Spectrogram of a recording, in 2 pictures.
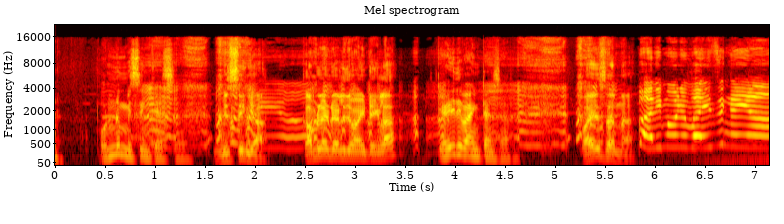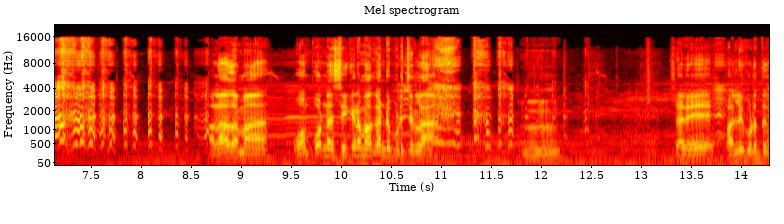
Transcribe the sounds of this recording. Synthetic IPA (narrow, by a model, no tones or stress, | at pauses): ɾ | pɔnːɯmɪsːɪŋɡkeːsɯmɪsɪŋɡa̰ːkɐmpleːɳɖɛɻɯðiʋaːŋɡɪʈːiːŋɡɐɭlaːɛɻɯðiʋaːŋɡɪʈːẽːs̬aːɾʋɐjɐs̬ɐnːɐ̰pɐɾimoːnɯʋɐjɐsɯŋɡɐjaː | ɐ̰laːðɐmaː | oːnpɔnːɐsiːk̬ɪɾɐmaːkɐɳɖɯp̬ʊɽɪt͡ʃːɯɾɐlã̰ː | sɐɾipɐlːik̬ʊɽɐt̪ːɯkː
